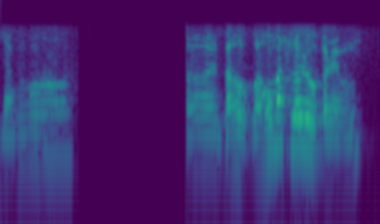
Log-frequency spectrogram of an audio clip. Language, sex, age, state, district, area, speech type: Assamese, male, 18-30, Assam, Sonitpur, rural, conversation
